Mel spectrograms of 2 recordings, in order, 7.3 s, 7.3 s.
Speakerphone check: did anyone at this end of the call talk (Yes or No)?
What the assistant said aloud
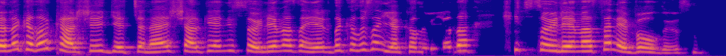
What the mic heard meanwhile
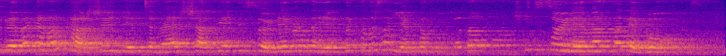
No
